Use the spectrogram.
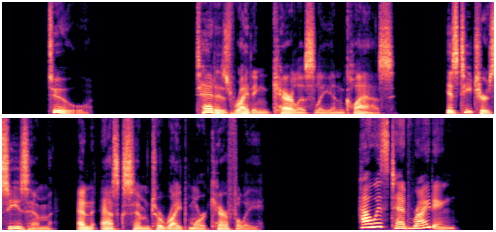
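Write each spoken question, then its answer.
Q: How is Ted writing?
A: carelessly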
